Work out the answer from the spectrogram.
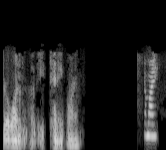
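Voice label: Police Department Dispatch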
